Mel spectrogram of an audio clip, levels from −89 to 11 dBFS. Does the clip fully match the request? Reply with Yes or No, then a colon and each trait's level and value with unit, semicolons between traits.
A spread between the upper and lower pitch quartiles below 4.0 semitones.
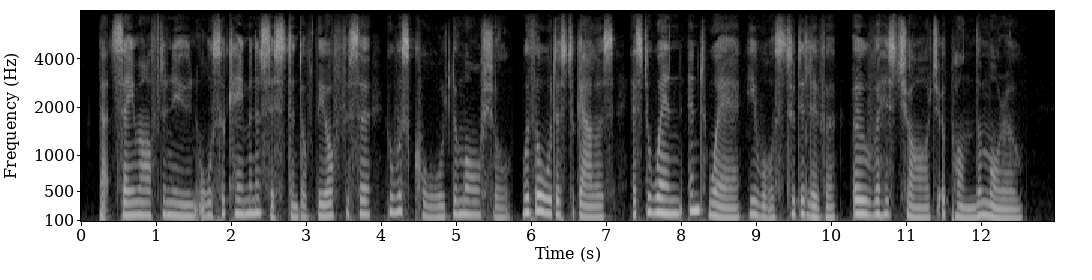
No: average, 4.3 semitones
